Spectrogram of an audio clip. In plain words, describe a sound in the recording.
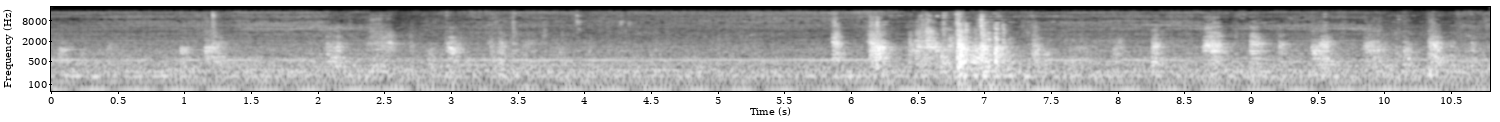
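An excavator engine rumbles steadily from inside the cab.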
